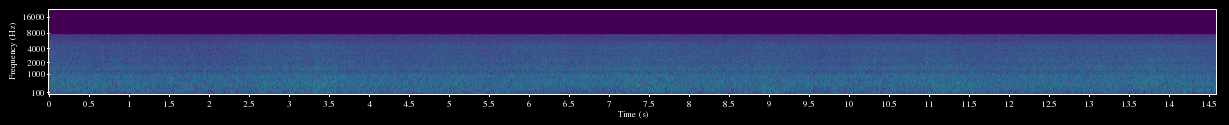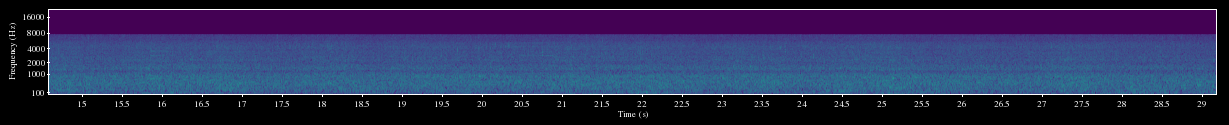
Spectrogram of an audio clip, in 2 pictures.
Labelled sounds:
15.9	16.1	killer whale, northern resident, G clan, 3.5 to 3.7 kHz
20.5	20.7	killer whale, northern resident, G clan, 2.9 to 3.0 kHz

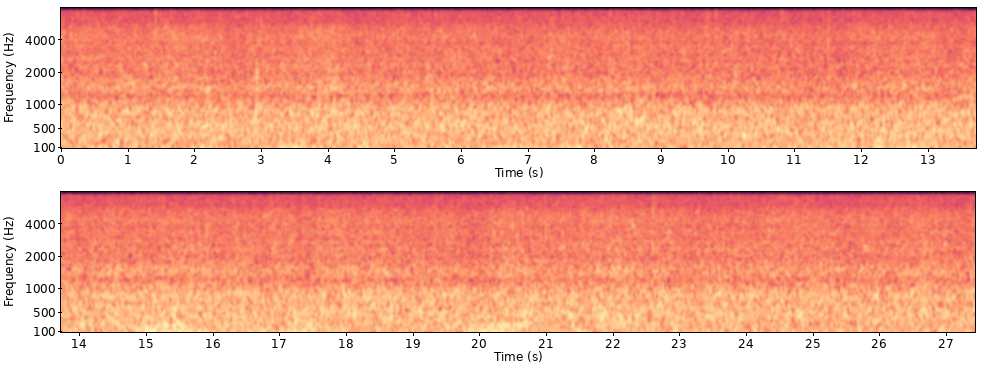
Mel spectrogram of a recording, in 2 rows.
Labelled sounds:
13.5	13.7	humpback whale, 1.1 to 1.2 kHz

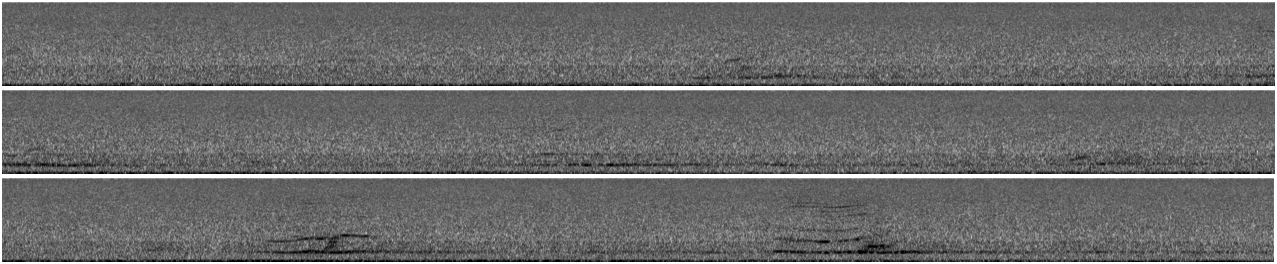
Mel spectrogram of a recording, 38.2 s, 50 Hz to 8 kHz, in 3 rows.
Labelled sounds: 28.1	29.2	humpback whale, 0.80 to 1.1 kHz
33.2	34.1	humpback whale, 0.80 to 3.0 kHz

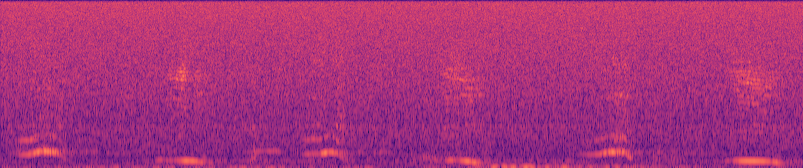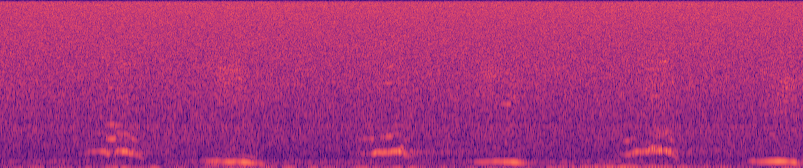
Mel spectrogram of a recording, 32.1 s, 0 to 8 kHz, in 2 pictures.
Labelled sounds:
3.4	3.8	humpback whale, 1.8 to 2.3 kHz
9.0	9.4	humpback whale, 1.7 to 1.9 kHz
14.8	15.2	humpback whale, 1.7 to 1.9 kHz

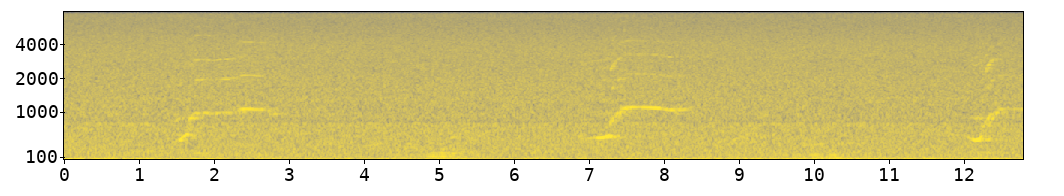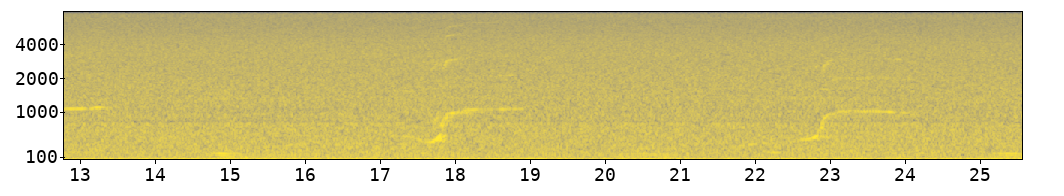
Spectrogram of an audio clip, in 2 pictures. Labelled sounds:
1.7	2.7	humpback whale, 0.99 to 3.0 kHz
7.2	8.3	humpback whale, 0.80 to 3.1 kHz
12.3	13.1	humpback whale, 0.80 to 3.0 kHz
17.8	18.4	humpback whale, 0.80 to 6.1 kHz
22.9	23.9	humpback whale, 0.80 to 1.1 kHz

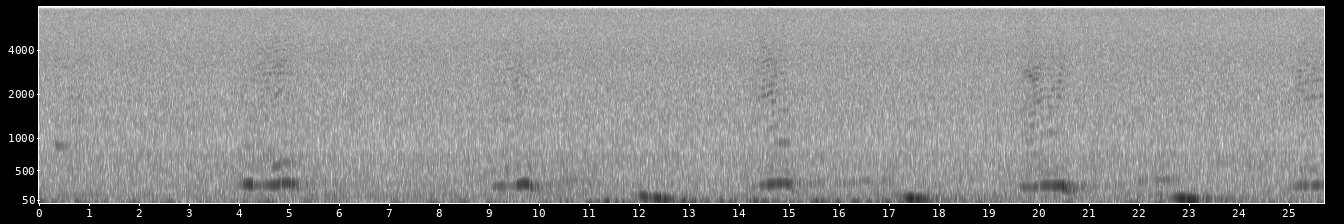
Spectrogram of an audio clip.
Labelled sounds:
0.3	0.6	humpback whale, 0.80 to 0.93 kHz
4.7	4.9	humpback whale, 3.0 to 3.2 kHz
14.4	15.0	humpback whale, 0.86 to 3.6 kHz
19.7	20.3	humpback whale, 1.1 to 2.8 kHz
25.3	25.6	humpback whale, 1.8 to 2.6 kHz

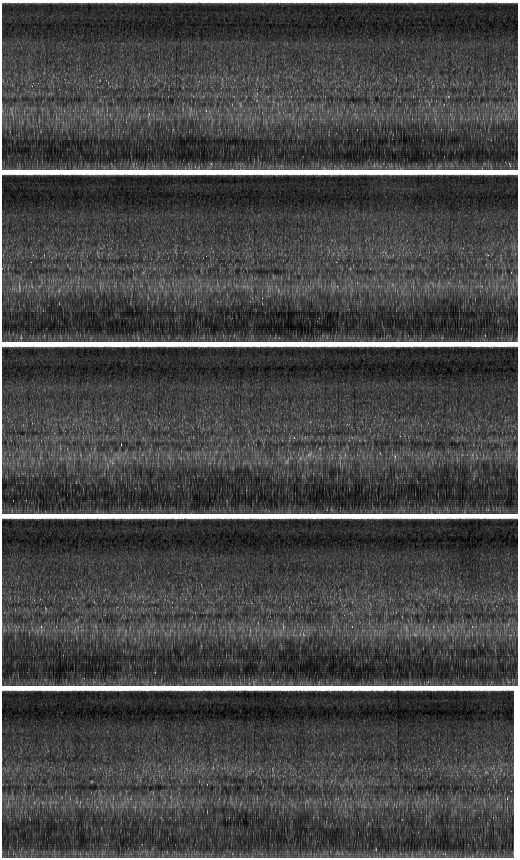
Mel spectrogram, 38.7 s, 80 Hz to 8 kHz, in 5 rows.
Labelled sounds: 5.1	5.4	vessel noise, 1.3 to 1.4 kHz

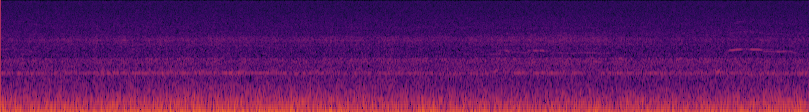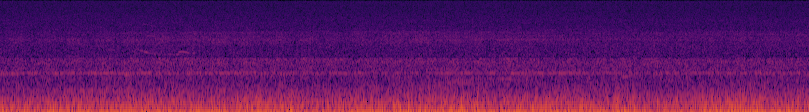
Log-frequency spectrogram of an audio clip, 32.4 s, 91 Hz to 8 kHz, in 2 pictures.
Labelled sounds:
14.5	15.7	humpback whale, 0.93 to 1.2 kHz
18.9	20.0	humpback whale, 0.86 to 1.2 kHz

